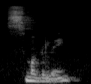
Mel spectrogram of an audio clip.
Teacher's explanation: you've got a consonant cluster so we have to say smuggling we actually put an uh in the middle to make it easier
